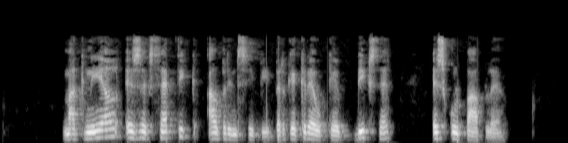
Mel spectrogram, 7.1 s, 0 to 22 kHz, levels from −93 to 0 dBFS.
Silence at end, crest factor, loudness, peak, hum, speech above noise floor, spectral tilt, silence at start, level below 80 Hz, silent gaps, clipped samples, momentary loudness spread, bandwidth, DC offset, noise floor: 0.8 s; 18 dB; -18 LUFS; -2 dBFS; none; 69 dB; -4 dB/octave; 0.8 s; -58 dBFS; none; under 0.1%; 11 LU; 7.8 kHz; under 0.1%; -86 dBFS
